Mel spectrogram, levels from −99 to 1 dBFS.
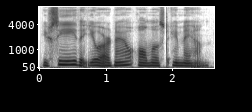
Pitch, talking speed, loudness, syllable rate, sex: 155 Hz, 205 wpm, -14 LUFS, 4.6 syllables/s, female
